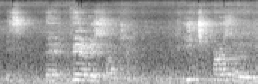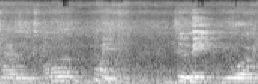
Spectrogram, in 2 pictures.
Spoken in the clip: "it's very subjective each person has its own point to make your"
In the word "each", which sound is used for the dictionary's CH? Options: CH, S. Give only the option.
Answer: CH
